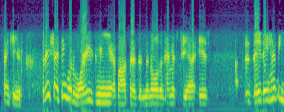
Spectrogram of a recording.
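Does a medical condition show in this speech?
No.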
